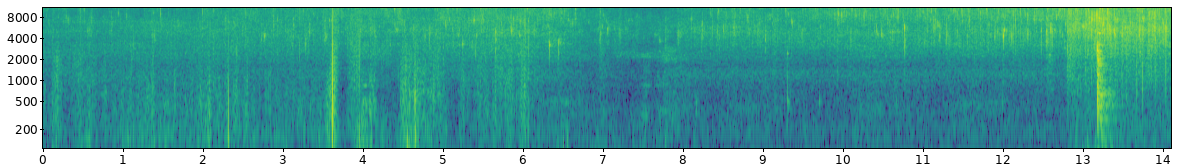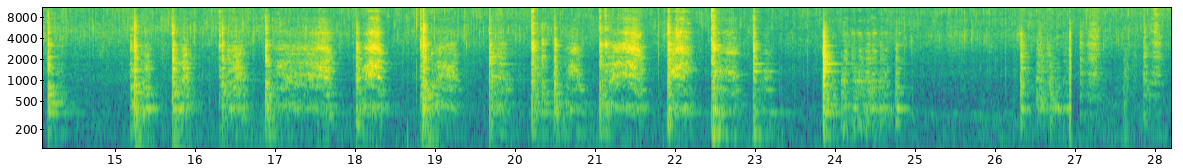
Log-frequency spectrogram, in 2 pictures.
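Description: Coated chicken chunks shallow-frying in oil on a steel flat-top griddle, a steady sizzle. About halfway through it grows louder, and a metal spatula scrapes and clacks against the griddle top over and over as the pieces are moved.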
